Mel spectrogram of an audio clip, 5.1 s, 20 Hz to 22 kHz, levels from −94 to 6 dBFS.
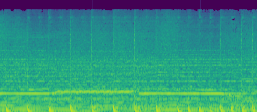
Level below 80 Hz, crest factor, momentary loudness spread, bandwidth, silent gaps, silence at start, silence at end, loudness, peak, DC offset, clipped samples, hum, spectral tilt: -16 dBFS; 10 dB; 1 LU; 16.5 kHz; none; 0 s; 0 s; -11 LUFS; 0 dBFS; under 0.1%; under 0.1%; none; -5 dB/octave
